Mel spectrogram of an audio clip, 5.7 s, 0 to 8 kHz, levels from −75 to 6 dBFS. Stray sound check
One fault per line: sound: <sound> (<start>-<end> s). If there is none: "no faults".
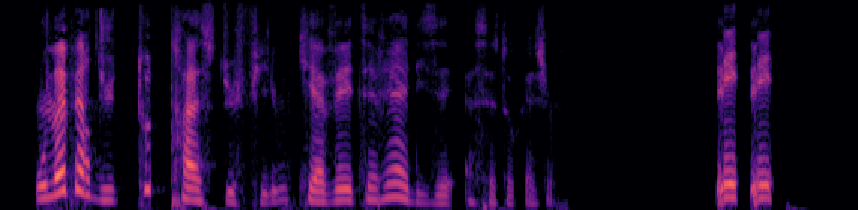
sound: laugh (4.8-5.2 s)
